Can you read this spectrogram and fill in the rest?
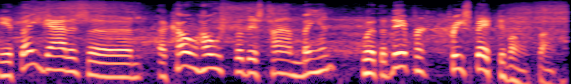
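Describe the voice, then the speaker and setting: A man's voice: high-pitched, sing-song, normal speed, lo-fi sound, noisy background. A man playing a folksy, flustered film-show host, polite and stammering, in a comedy radio sketch. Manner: hesitant, stammering, courteous.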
